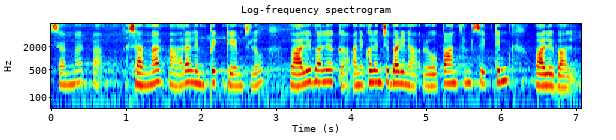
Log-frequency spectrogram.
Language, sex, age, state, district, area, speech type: Telugu, female, 30-45, Andhra Pradesh, Anakapalli, urban, read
